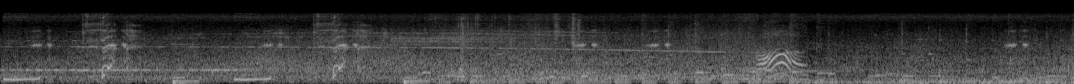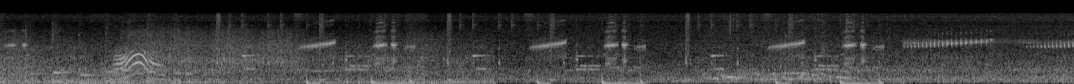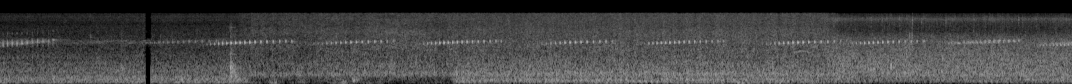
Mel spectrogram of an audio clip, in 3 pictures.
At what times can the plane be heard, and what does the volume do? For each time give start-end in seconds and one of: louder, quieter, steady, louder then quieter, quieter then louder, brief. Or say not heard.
0.0-15.7 steady
26.0-32.1 quieter.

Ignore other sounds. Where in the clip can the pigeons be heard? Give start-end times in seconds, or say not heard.
3.9-5.9, 17.8-19.4.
